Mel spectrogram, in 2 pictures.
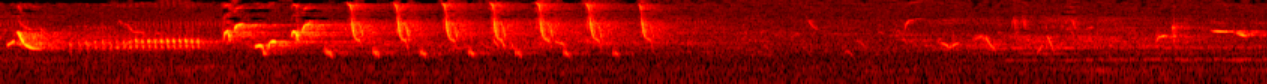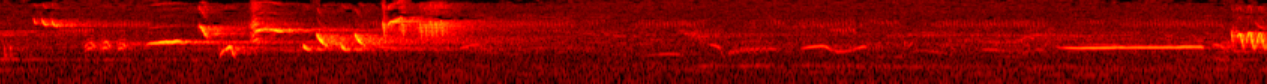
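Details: Birds in a morning forest: a fast series of sharp high clicks, then mixed chirps and thin whistles, a quieter lull, and a high whistle rising at the end.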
